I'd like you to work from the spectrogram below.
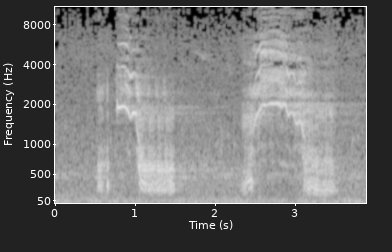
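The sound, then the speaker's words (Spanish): A white horse tied to a tree neighs twice, each whinny a loud, high, quavering call that drops into a rougher, lower tail, with a short pause between the two calls. “Un caballo blanco sale de detrás de un árbol.”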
